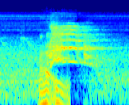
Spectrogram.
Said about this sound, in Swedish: Så låter han. Så här. Ja! Ja, ja! Så låter räven.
